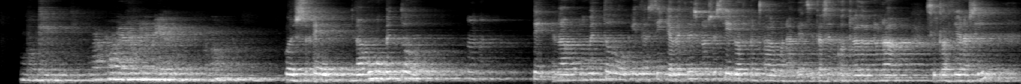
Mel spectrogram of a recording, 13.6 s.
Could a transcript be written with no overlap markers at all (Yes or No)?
Yes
